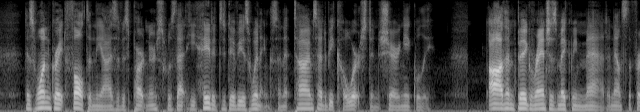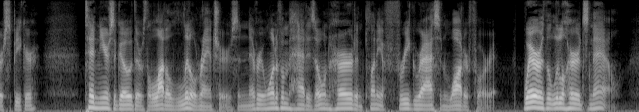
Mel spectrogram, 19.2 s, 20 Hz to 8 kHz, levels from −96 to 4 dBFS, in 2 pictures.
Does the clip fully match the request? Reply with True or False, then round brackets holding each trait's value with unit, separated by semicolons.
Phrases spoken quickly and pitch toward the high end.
False (230 wpm; 110 Hz)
